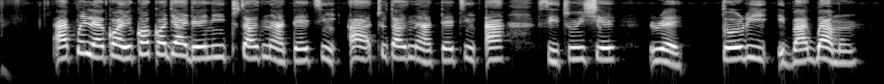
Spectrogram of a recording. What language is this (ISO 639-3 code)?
yor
